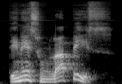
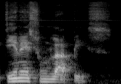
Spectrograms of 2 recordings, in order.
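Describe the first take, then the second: First: The voice rises at the end. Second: The voice falls at the end. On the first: It asks whether someone has a pencil. "You just lift your voice up at the end" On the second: It states that someone has a pencil. "the statement would be"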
